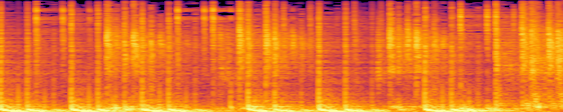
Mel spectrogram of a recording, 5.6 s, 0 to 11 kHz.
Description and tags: Glitch Drum loop 5c - 2 bars 85 bpm
Loop without tail so you can loop it and cut as much as you want.
electronic, percussion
